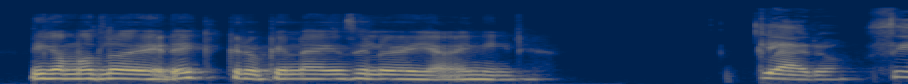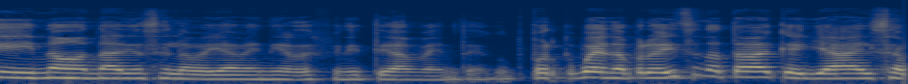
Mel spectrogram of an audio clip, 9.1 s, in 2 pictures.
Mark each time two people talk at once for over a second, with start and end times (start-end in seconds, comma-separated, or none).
none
